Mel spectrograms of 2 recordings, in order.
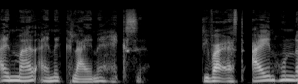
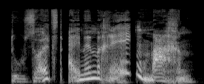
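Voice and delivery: a touch higher, reproachful raven voice; reproachful raven croak; 4 semitones higher, 4 dB louder than usual. A narrator's reading. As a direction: scold like a cranky raven, louder. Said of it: "krächzte er vorwurfsvoll". (vorwurfsvoll krächzender Rabe)

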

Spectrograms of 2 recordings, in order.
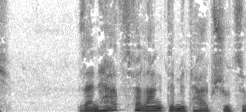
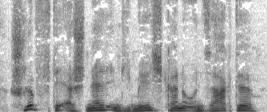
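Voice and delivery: ordinary delivery, nothing marked

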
